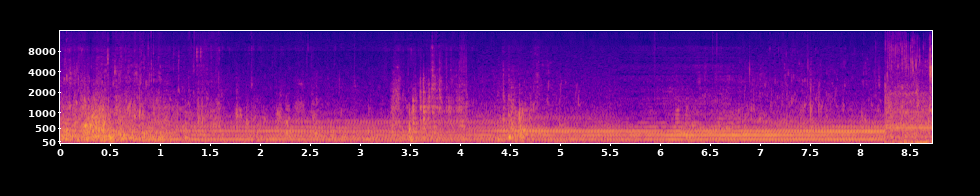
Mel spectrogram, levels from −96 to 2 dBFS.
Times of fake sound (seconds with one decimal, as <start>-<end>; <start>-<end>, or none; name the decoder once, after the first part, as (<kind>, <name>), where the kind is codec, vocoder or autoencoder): 5.6-6.8 (codec, SNAC)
